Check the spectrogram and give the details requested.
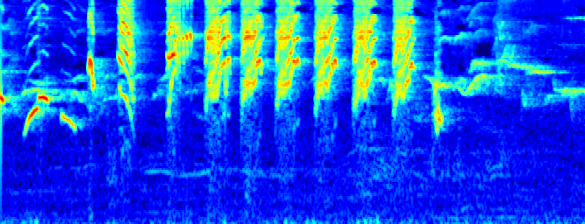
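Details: Oriental magpie-robin in gacor song: two rich whistled slurs, then a fast harsh rasping chatter of about ten bursts, ending in a drawn-out thin whistle.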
